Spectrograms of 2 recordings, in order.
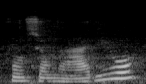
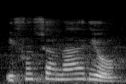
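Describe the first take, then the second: First: Funcionário stretched slowly, with i and o split into fun-ci-o-ná-rio; syllables split apart. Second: Said in the usual way. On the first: Shown as a demonstration. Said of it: "se você separar o i e o o". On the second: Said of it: "você não separando o i e o o".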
